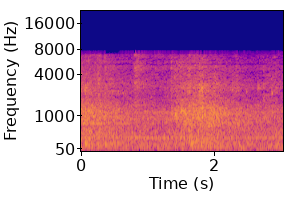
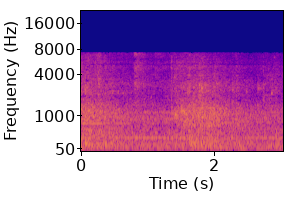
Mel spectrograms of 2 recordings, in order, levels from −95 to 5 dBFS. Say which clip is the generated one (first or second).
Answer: first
